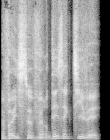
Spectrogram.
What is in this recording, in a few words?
VoiceOver Off, fr; EFI Audio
